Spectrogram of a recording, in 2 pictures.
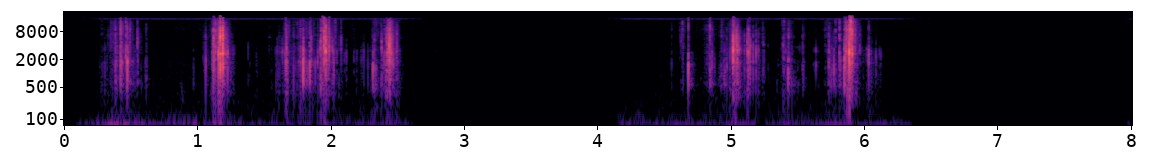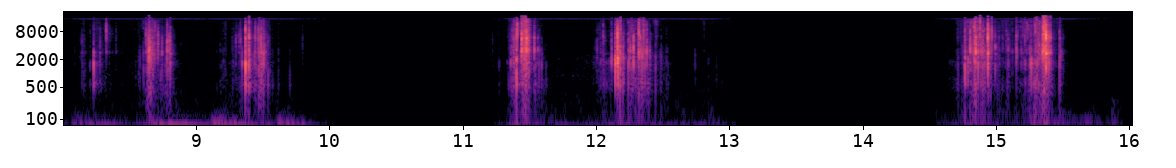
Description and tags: Studio recording of a plastic bottle of medication pills being rattled.
container, bottle, shake, pills, moving, medical, drug, plastic, shaking, medication, rattle, pill, flask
